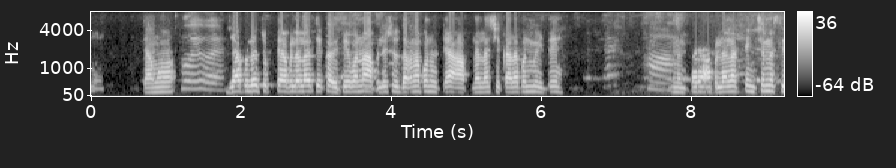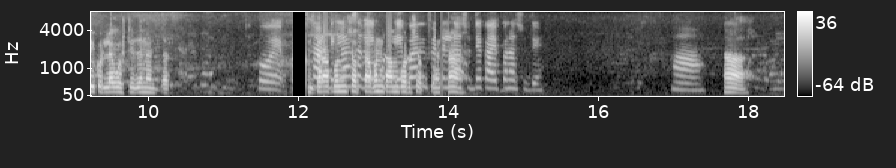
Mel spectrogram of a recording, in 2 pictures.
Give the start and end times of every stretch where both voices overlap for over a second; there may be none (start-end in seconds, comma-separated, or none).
12.2-14.1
